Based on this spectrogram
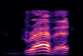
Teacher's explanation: the locals pronounce it Gravette with the accent on the first syllable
